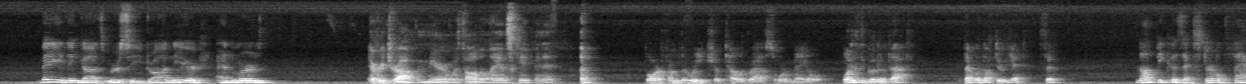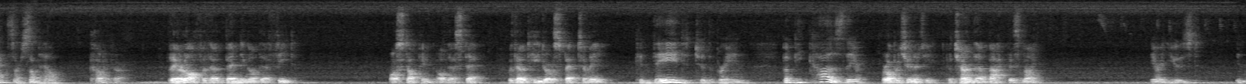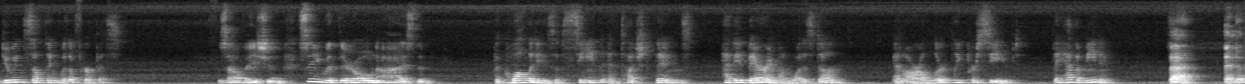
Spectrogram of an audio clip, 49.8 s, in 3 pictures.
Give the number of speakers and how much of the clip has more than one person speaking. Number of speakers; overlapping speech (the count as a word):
five, no overlap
